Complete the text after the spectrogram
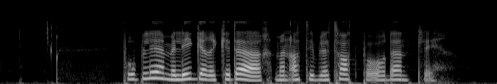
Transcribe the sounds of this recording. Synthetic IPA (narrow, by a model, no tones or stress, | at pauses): pʰʁʊbleːməlɪɡəʁɪkəd̪æːʁmɛnʔɑt̪̚d̪iːbliːʁt̪ʰɑt̪pʰo̰ːʔɔʁd̪ɛnt̪ʰlɪ̰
